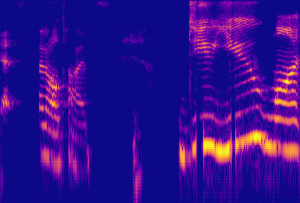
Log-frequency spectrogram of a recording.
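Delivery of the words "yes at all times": breathy, whispered, seductive delivery. Agreeing with another speaker about covering yourself: seductive tone. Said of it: "You said it very, like, seductively".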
